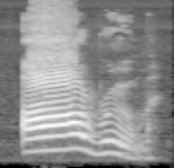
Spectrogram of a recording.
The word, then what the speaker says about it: Arum: Subtle means Arum is how you pronounce it.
